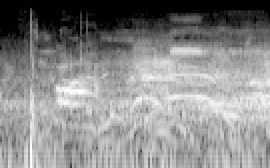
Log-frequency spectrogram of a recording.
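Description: Men's voices shouting at once across an empty football stadium, overlapping high calls from the touchline and pitch starting about half a second in, after a short click.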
